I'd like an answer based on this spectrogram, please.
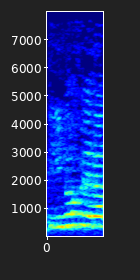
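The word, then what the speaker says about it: Ctenophora: टीनोफेरा में जो सी होती है वो साइलेंट होती है, लेकिन आपको सी यहाँ पर लिखनी पड़ेगी।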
